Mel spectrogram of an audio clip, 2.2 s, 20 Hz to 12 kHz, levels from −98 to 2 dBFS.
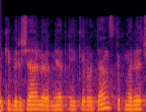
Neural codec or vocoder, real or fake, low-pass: codec, 16 kHz, 4 kbps, FreqCodec, smaller model; fake; 7.2 kHz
